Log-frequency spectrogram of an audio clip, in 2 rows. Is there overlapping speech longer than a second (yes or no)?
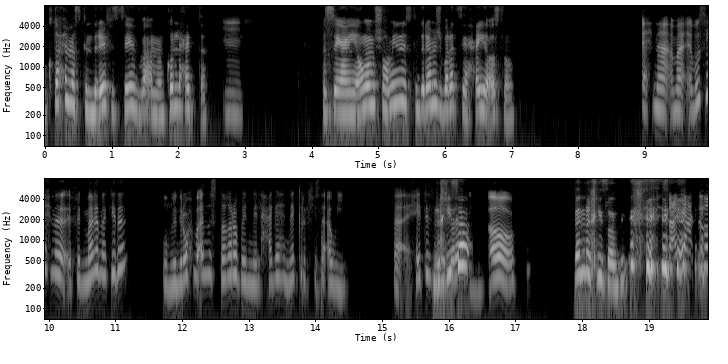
no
